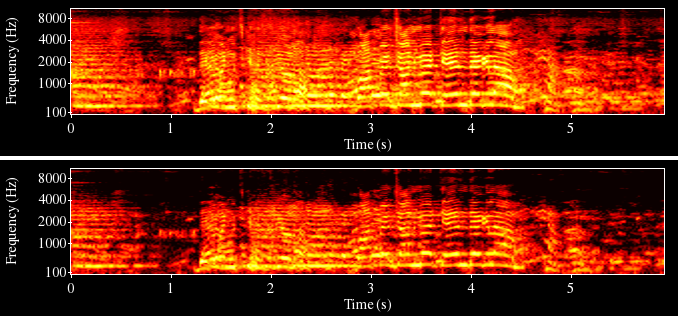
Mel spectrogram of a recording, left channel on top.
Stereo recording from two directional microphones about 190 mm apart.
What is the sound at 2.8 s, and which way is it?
A man's voice, 30° left (ahead or behind).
